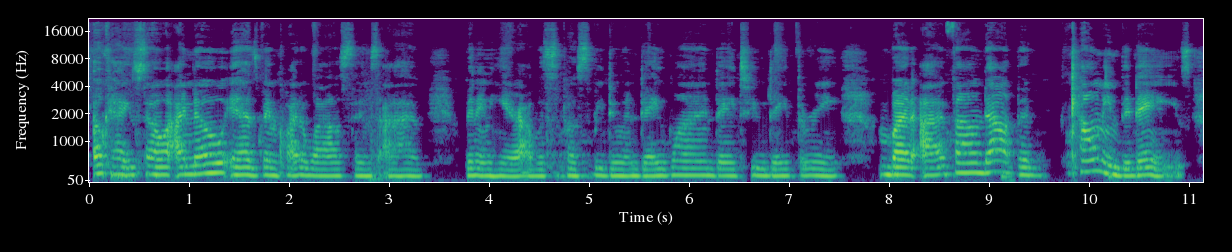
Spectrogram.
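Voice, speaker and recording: Noticeable background noise sits behind a woman speaking at a fairly slow pace, her pitch fairly low with ordinary variation. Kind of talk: faith testimony vlog. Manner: hesitant, many fillers.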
